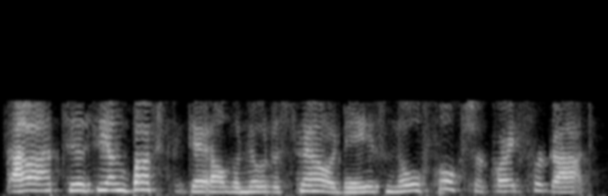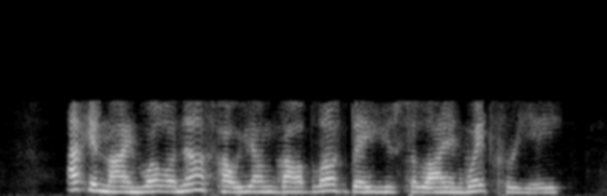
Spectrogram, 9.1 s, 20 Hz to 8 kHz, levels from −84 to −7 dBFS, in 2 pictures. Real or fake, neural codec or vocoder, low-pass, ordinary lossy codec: fake; codec, 24 kHz, 1.5 kbps, HILCodec; 7.2 kHz; AAC, 16 kbps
